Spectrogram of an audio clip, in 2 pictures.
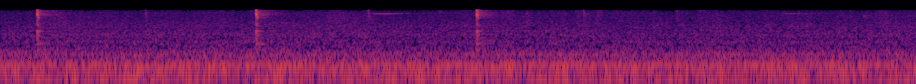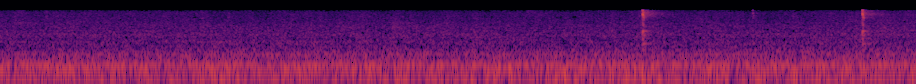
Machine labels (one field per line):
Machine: valve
